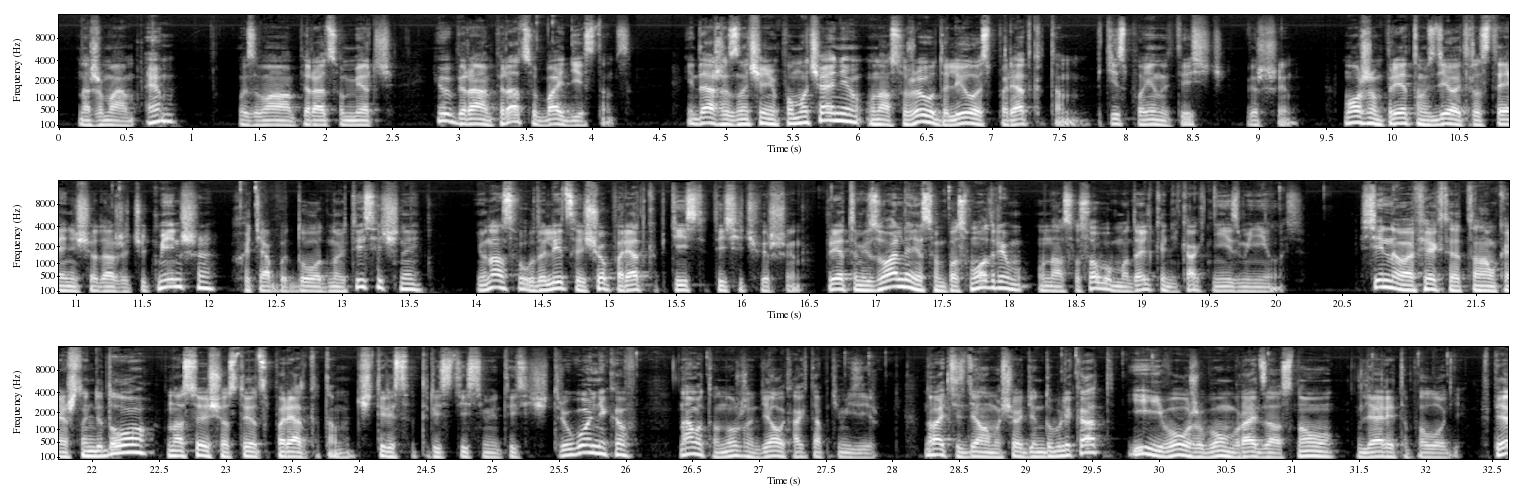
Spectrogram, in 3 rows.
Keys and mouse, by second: 0.5 m, 11.2-13.8 drag, 16.5 Tab, 16.6-16.9 middle drag, 17.3 middle drag, 17.8-19.9 middle drag, 20.3 middle drag, 25.9 Tab, 26.0-26.5 middle drag, 27.6 shift+middle drag, 27.9 middle click, 28.3 shift+d, 29.9 middle click, 30.8-31.8 middle drag, 32.0 shift+middle click.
